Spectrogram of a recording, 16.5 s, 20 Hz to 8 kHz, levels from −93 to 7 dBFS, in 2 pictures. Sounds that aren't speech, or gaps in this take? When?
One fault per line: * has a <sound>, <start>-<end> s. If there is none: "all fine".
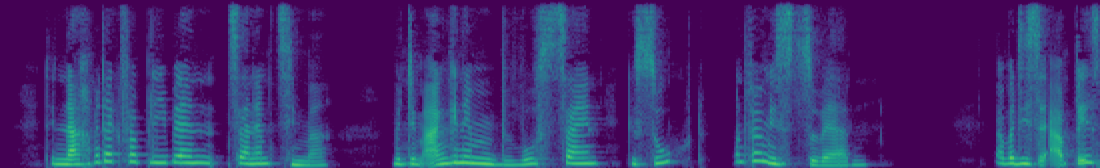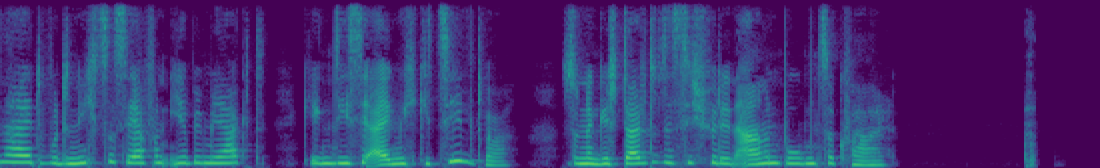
* has a throat clearing, 15.9-16.1 s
